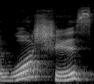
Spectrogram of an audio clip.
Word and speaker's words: washes: Olha que interessante, nessa palavra washes, esse é pronunciado, ok? Até porque ficaria muito difícil você ir de um SH para um S, washes, né? Ficaria um pouco confuso. Então, washes, washes. O E realmente faz a ponte entre o SH e o S.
